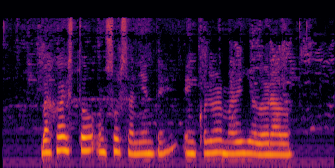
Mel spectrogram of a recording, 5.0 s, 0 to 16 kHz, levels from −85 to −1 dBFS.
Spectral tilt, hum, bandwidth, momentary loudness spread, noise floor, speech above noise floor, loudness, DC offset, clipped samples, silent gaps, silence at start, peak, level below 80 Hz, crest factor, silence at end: -4.5 dB/octave; 60 Hz at -50 dBFS; 11.5 kHz; 11 LU; -52 dBFS; 26 dB; -27 LUFS; under 0.1%; under 0.1%; none; 0.4 s; -12 dBFS; -58 dBFS; 16 dB; 0.05 s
